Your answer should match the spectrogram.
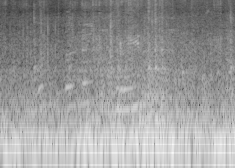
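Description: Steady low engine and road rumble of a moving vehicle heard from inside its cabin, with faint talking over it.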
